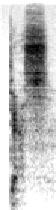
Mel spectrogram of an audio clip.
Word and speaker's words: です: our first grammar Point Sue becomes just an S sound in the case of death so okay well what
